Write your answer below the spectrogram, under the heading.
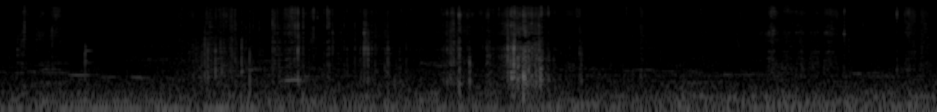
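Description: Goat hide being pulled and cut away from the carcass by hand and knife: scattered short tearing and scraping sounds, the loudest a brief rip about five seconds in, over a steady low rumble.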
